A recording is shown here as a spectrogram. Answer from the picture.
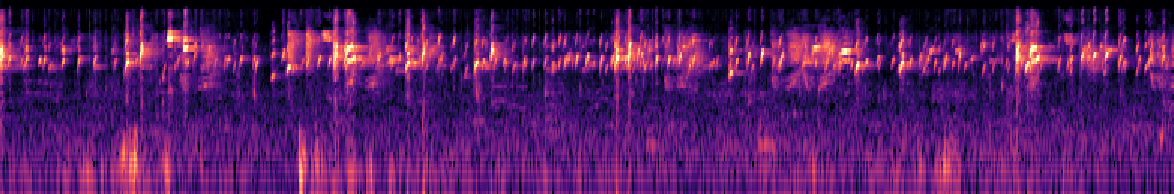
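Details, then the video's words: European goldfinches in a group song used to prompt silent males to sing, with waves of fast, tinkling twitter that swell and fade about every two seconds and are punctuated by sharp high notes. "بتبتة وستستة الحسون علاج صمت الحسون بتبتة حسون جماعية تساعد على التغريد"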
